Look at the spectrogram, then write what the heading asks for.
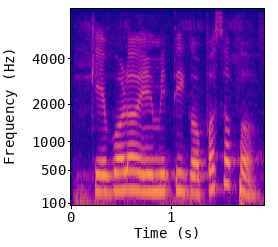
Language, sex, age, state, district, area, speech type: Odia, female, 18-30, Odisha, Boudh, rural, read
